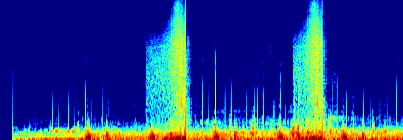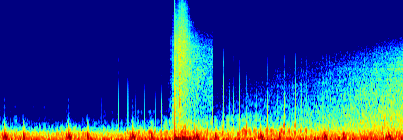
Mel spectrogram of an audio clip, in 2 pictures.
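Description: Heartbeat sound effect: fast, uneven low thumps, broken three times by a short hissing swell that cuts off sharply. Over the last couple of seconds a hiss builds and rises in pitch.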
